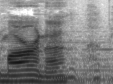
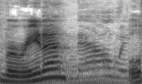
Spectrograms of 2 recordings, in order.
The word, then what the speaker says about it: Marina: I got shot inserted Mariana yeah the puppies okay oh it's it's pronounced marina I'm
